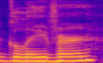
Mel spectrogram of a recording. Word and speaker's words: Glavor: my name thee glaver on Instagram or glaver docomo this um but it's spelled like Flavor so it's GLA v o r um Show's coming up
